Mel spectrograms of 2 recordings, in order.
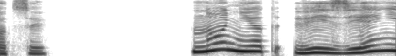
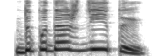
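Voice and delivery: high, irritated snap; snarled; 8 semitones higher than usual. A narrator's reading. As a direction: cut off a pestering cat. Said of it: "рыкнули на него вдвоем". (раздражённо рявкнув, высоко)

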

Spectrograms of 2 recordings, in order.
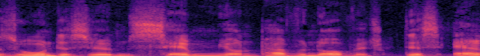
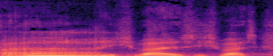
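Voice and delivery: higher and louder, a know-it-all's burst; eager recognition; 5 semitones higher, 6 dB louder, slower than usual. Acted. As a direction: jump in, delighted to know him. Busybody eager to show knowledge. (eifrig, höher und lauter: ich weiß)

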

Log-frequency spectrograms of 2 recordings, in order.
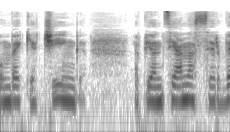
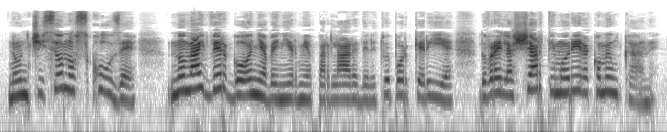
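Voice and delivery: furious scolding; 4 semitones higher, 8 dB louder than usual. A narrator's reading. Old servant scolding furiously.

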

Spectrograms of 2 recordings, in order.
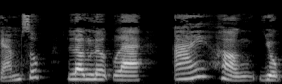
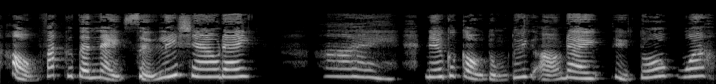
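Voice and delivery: voiced female cultivator; 6 semitones higher than usual. A narrator's reading.

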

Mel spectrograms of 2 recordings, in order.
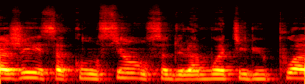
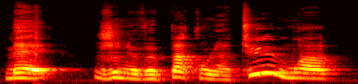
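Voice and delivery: louder, stubborn protest; a woodcutter defending his goat, mildly heated; indignant refusal; 7 dB louder than usual. A narrator's reading. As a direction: plant your feet and refuse.

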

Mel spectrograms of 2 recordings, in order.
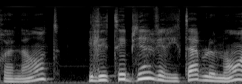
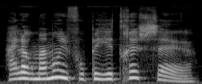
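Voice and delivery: put-on higher, louder boy's voice; excited child; 9 semitones higher, 5 dB louder than usual. A narrator's reading. Boy telling his mother it will cost dear, excited. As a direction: pipe up eagerly like a child.

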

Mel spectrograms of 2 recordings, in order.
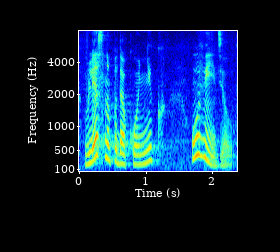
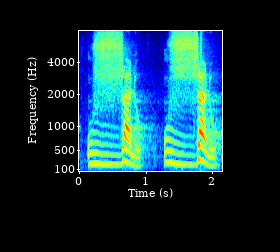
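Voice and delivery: bee voice; 7 dB louder than usual. Acted. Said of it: "жужжит".

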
